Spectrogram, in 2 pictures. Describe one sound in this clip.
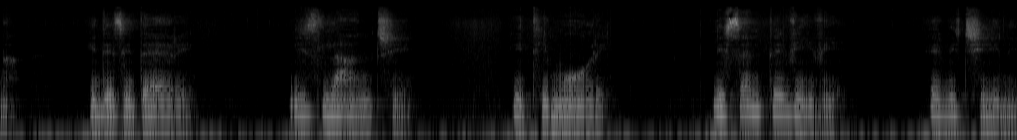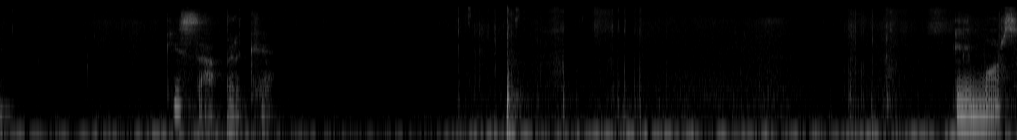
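A woman speaks calmly and warmly, close by.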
